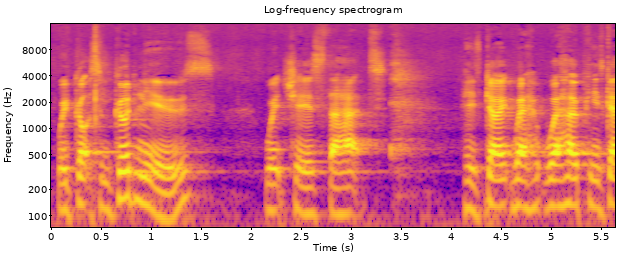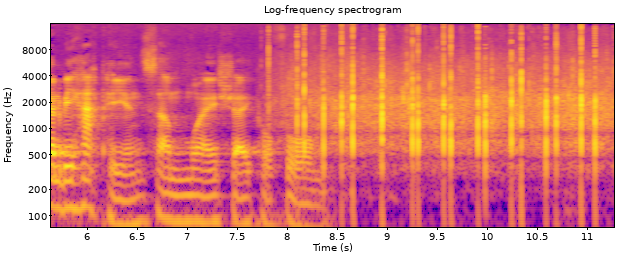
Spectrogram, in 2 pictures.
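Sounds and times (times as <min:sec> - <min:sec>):
speech: 0:00.1 - 0:08.5
audience clapping: 0:07.8 - 0:11.2.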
